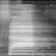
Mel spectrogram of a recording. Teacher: सा का मखरज है दोस्तों जुबान का किनारा और सनाया उलिया और सनाया सुफला के किनारे से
